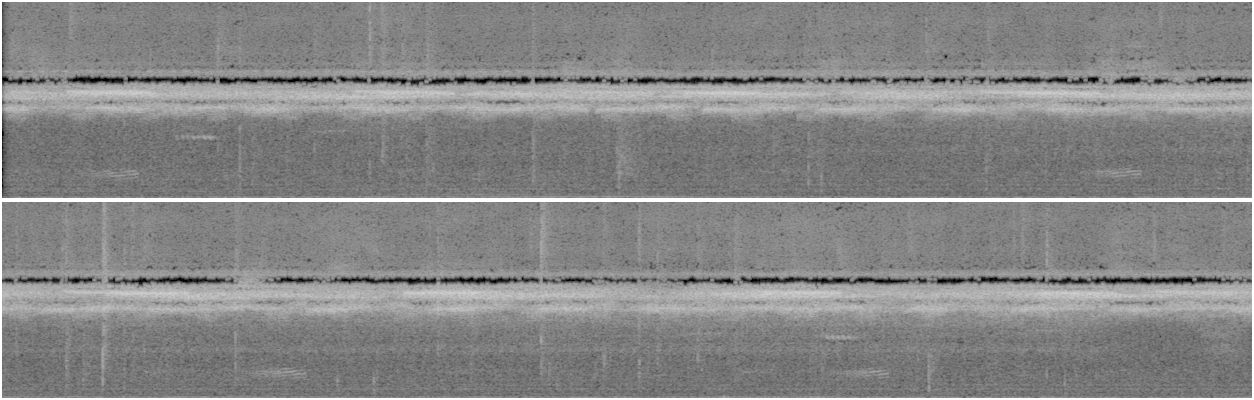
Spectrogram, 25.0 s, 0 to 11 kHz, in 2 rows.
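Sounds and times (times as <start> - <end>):
insect chorus in a Costa Rica jungle rainforest in the morning: 0.0 - 24.9
faint bird calls in a Costa Rica jungle rainforest: 10.9 - 11.4, 15.0 - 15.6, 20.8 - 21.4.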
